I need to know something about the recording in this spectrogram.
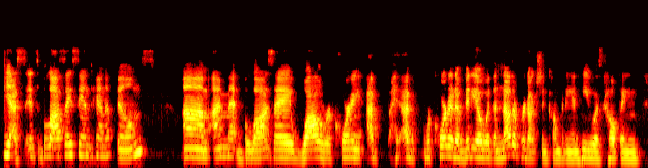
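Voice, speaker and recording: Bright-voiced, chatty musician being interviewed. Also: medium pitch, fairly even intonation, normal speed, lo-fi sound. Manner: chatty, informal, often repeats phrases for emphasis. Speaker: interview guest, independent rapper. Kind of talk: casual conversational interview.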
